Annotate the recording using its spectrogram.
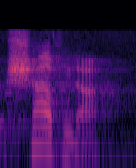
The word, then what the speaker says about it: Samhain: But the origins of Halloween date back to the ancient Celtic festival of Shavna. It's spelt Samhain. How you get Shavna from Samhain, only the Celts know. There's no V, apparently, in the Celtic language.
